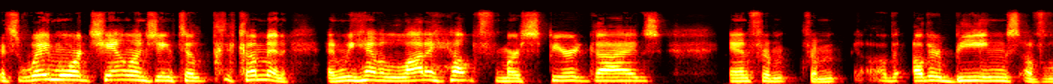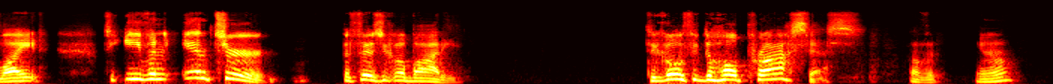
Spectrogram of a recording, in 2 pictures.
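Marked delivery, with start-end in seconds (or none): 2.2-13.8 talking through light tears, pitched up. Speaker who says they are crying just talking about this, crying a little. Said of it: "I'm crying a little bit just talking about this".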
